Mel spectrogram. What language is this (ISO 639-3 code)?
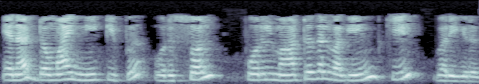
tam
